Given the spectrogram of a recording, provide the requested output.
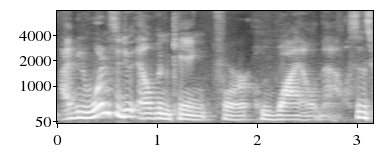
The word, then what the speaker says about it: Elvenking: Elvenking. Elvenking. I think I always mispronounce this as Elvenkings, as in plural, for some reason.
